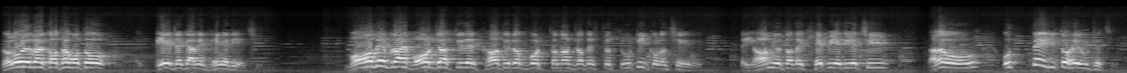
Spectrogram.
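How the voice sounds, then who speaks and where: A high-pitched, spiteful younger brother. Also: male voice, animated, a little fast, fairly bright tone, lo-fi sound. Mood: smug, accusing. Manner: declamatory, scornful, emphatic. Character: arrogant, spiteful younger brother, a scheming troublemaker. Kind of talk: melodramatic Bengali folk theatre acting. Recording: echoey stage sound, faint music.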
